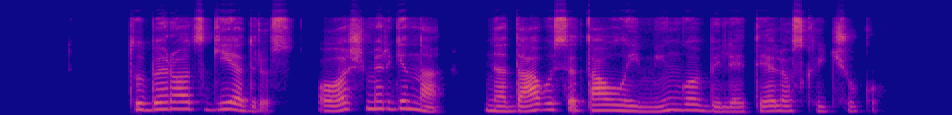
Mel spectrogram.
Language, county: Lithuanian, Vilnius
